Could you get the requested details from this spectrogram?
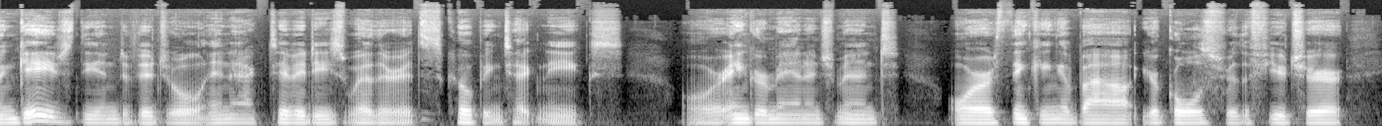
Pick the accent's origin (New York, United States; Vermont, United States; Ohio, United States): Ohio, United States; Amelia; Sure. So I grew up in Amelia, Ohio.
